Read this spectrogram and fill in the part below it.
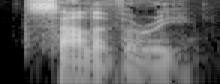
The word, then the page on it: salivary: British English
